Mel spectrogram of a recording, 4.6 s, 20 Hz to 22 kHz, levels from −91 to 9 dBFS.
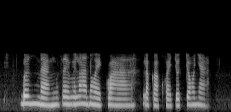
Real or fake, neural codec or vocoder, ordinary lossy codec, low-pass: fake; vocoder, 22.05 kHz, 80 mel bands, WaveNeXt; none; 3.6 kHz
